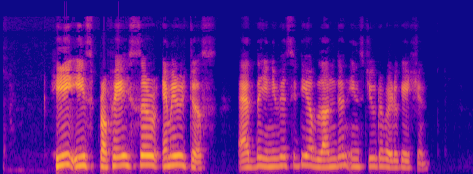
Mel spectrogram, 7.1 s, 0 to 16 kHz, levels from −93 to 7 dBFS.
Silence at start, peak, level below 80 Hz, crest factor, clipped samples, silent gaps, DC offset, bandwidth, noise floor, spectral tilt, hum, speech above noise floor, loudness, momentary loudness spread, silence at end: 0.8 s; 0 dBFS; -62 dBFS; 18 dB; under 0.1%; none; under 0.1%; 11 kHz; -76 dBFS; -6.5 dB/octave; none; 59 dB; -16 LUFS; 15 LU; 0.75 s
